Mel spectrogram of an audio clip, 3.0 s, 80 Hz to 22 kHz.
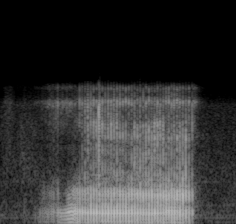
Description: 6 month old english bulldog snoring the day away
